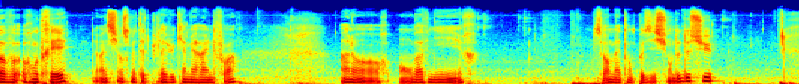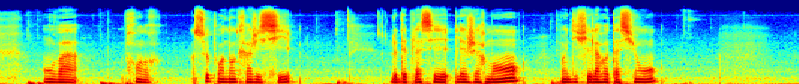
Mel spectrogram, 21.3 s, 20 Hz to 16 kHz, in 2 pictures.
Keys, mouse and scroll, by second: 0.7 scroll up 2, 0.9 scroll down 1, 1.7 alt+shift+click, 2.7 scroll up 1, 3.9 right click, 4.7 right click, 5.3 right click, 5.9 KP_7, 7.4 alt+shift+click, 8.5 scroll up 1, 8.6 scroll down 1, 8.7 Tab, 9.3 Tab, 9.7 right click, 10.0-10.3 scroll down 3, 10.3 Tab, 12.0 right click, 13.5 g, 16.5 r, 19.9 g.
